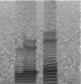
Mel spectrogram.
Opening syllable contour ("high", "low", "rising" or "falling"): low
